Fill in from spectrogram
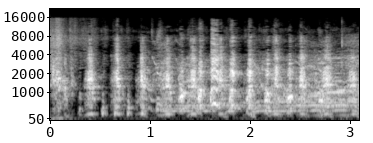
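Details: Barn chickens of mixed breeds, including hens and roosters, recorded July 26, 2023, cluck and murmur together in short, busy notes, roughly two a second, with overlapping mid-pitched calls and a steady barnyard hubbub.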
